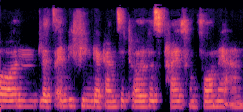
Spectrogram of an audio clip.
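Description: This woman has a dark, mellow tone at a medium pitch. She talks at a fairly slow pace. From Stuttgart area, Swabia. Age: 40s. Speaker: eating disorder recovery coach. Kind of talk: interview testimony.

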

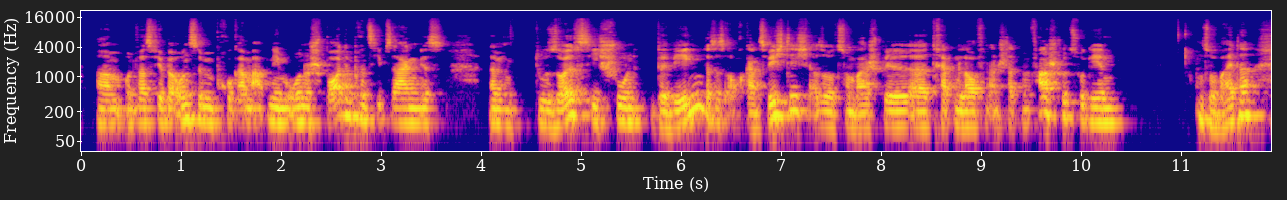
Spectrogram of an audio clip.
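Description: Moderate pace and ordinary pitch variation from a man speaking at medium pitch. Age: 30s. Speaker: company founder and diet coach. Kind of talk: interview. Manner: halting, many fillers.

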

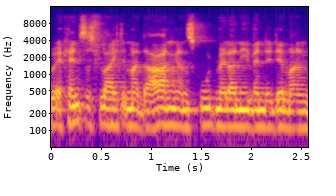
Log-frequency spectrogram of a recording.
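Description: The man's voice has a medium pitch and a bright, sharp tone. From Germany, Sauerland. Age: 50s. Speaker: water and essential oils consultant. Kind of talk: interview.

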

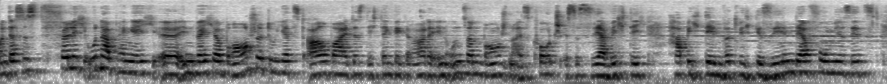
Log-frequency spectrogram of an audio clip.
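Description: Noticeable background noise and audible room echo accompany a woman's voice. She speaks at a medium pitch and a moderate pace. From Saxony, Germany. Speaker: story coach. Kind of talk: casual interview. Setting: in-person studio.

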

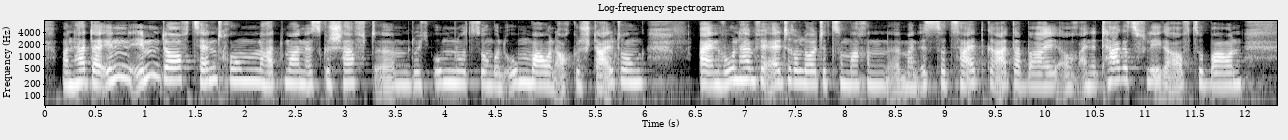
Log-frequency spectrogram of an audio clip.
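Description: A somewhat breathy woman, fairly high in pitch, on a very clean recording with a silent background. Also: fairly even intonation, moderate pace. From Bremen. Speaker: civil servant, department head. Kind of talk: interview.

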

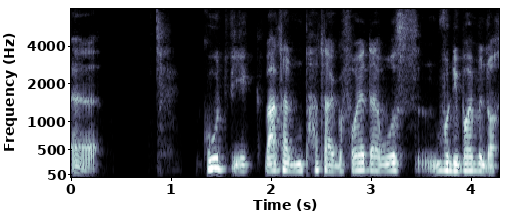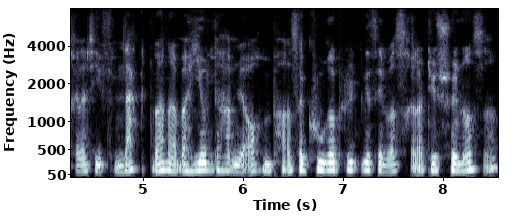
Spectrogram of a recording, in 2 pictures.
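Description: The voice is somewhat breathy, with fairly even intonation at a very fast pace. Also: man, medium pitch for a man. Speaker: podcast co-host. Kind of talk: casual chat.

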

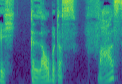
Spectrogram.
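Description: A man talks at a very slow pace. His voice is somewhat breathy. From Hannover, northern Germany. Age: 40s. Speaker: podcaster talking about his depression. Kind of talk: personal monologue. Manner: halting, many fillers.

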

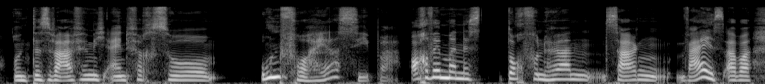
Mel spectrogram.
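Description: A woman with a Viennese accent speaks at a fairly high pitch in a very clean recording with a silent background. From Austria, Vienna. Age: 30s. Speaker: blogger and author. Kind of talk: interview. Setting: studio.

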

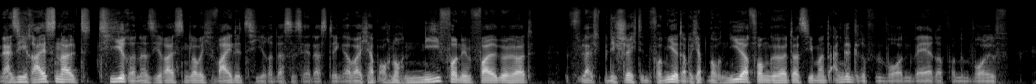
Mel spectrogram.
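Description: A man with a very deep, low pitch speaks at a very fast pace with hardly any pauses. His pitch variation is ordinary, and his loudness swings widely. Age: 40s. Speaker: gaming podcast co-host. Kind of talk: casual chat.

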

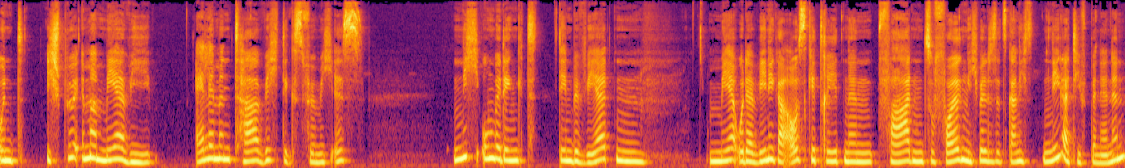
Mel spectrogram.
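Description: A woman with a fairly high pitch and a dark, mellow tone speaks at a fairly slow pace, somewhat breathy, with ordinary pitch variation and long, frequent pauses. The recording is very clean, with a silent background. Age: 50s. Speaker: podcast host, brand designer and trainer. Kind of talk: solo podcast monologue.

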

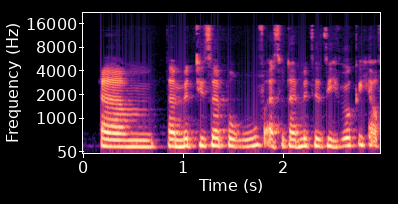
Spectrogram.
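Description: Her voice is somewhat breathy and sits at a medium pitch. The woman speaks at a fairly quick pace. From Berlin, Germany. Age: 40s. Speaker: author and journalist. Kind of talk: interview. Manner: hesitant, many fillers.

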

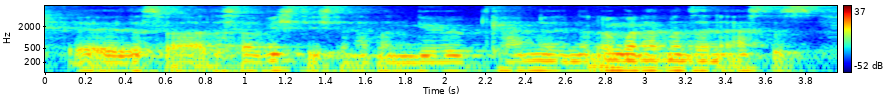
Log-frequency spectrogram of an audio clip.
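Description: Amid noticeable background noise and audible room echo, a man of medium pitch talks at a fairly quick pace. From Thuringia, Eichsfeld (eastern Germany). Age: 30s. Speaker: pianist and composer. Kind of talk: casual interview conversation. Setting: in person. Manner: halting, many restarts.

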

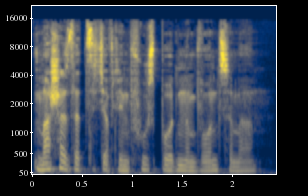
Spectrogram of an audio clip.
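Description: The recording is very clean, its background silent. A man talks at a moderate pace in a plain, everyday voice, with ordinary pitch variation. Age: 30s. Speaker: journalist and author reading his own book. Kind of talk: audiobook reading.

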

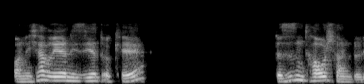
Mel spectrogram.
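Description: His delivery is fairly quick, with ordinary pitch variation. The man sounds somewhat breathy. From Germany. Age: 30s. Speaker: digital nomad, former banker. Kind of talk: interview.

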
